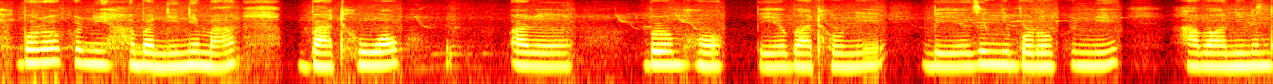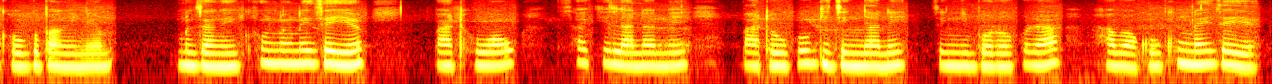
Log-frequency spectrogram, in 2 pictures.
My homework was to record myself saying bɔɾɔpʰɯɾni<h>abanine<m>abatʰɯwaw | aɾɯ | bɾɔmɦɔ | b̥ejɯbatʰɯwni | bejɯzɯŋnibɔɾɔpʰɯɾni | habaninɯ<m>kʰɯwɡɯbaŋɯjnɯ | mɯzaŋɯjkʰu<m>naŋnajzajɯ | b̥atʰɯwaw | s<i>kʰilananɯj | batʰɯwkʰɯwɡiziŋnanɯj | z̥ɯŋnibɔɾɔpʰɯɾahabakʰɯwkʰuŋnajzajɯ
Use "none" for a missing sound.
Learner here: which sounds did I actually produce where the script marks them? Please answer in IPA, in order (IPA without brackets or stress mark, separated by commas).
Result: h, m, m, ŋ, a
